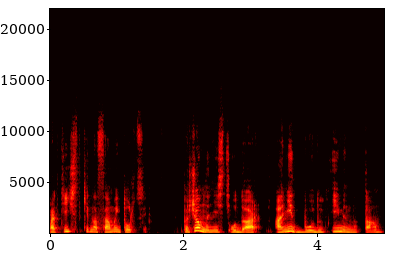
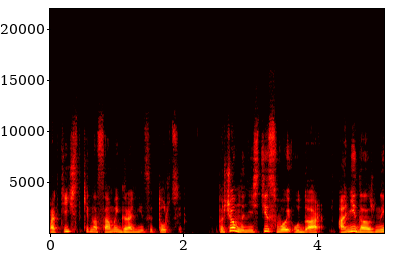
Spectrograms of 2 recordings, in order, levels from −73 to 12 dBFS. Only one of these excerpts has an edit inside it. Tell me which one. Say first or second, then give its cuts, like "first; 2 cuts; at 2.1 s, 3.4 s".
first; 3 cuts; at 1.0 s, 2.7 s, 3.7 s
